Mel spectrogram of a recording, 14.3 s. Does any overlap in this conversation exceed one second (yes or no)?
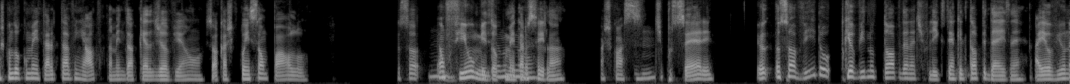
yes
